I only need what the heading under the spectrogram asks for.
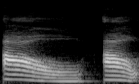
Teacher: Eu começo o som do I, mas eu não termino, não faço esse I. Eu pego do I'll e já boto o L ali.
